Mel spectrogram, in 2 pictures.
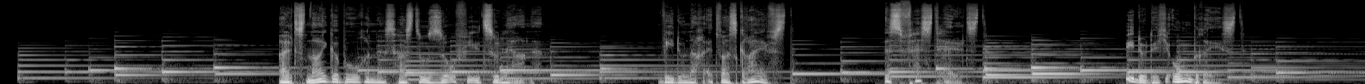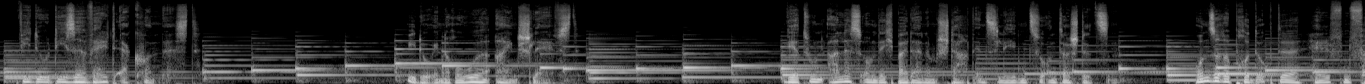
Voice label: Werbung Off

